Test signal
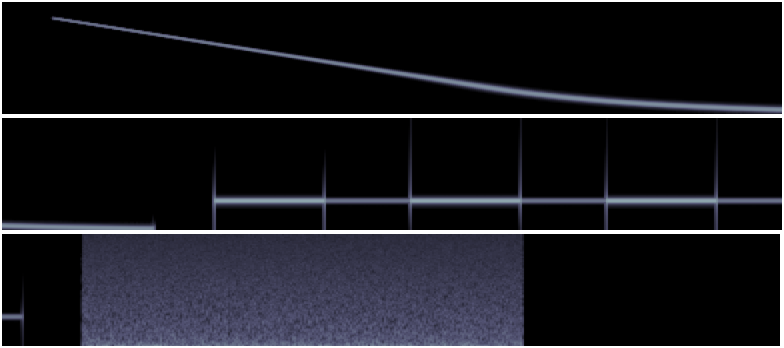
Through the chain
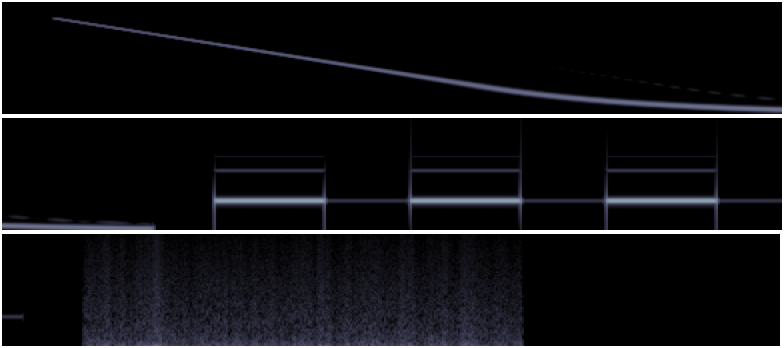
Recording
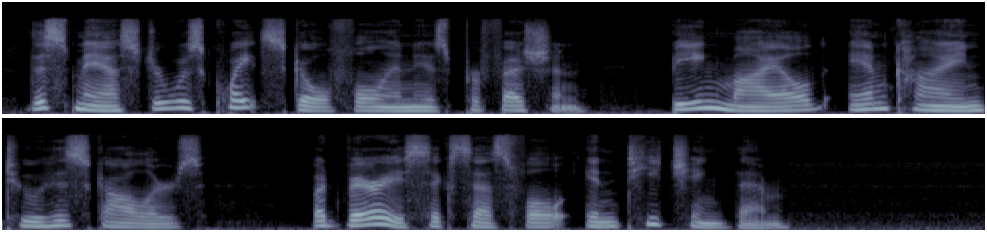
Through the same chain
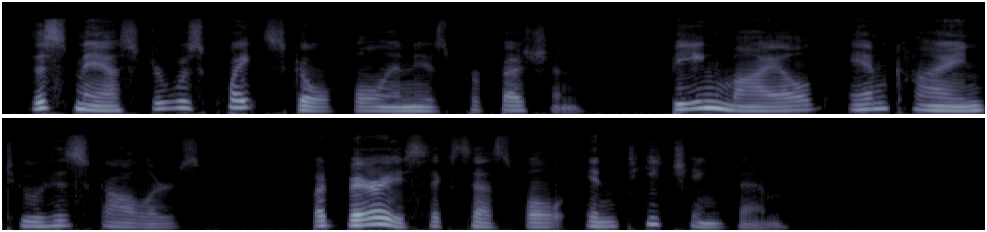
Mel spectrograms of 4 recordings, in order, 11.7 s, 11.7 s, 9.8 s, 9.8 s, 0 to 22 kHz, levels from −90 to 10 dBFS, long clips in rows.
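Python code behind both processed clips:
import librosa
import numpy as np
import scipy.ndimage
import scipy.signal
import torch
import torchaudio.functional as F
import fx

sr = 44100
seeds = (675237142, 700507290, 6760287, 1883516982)

p1 = fx.low_shelf(x, sr, hz=420.0, db=2.0)
p2 = 10.0 ** (-29.0 / 20.0) * np.tanh(p1 / 10.0 ** (-29.0 / 20.0))
p3 = p1 + (p2 * 10.0 ** (-11.0 / 20.0))
p4 = fx.upward_expand(p3, sr, threshold_db=-42.0, expansion=2.5)
y = p4 * 10.0 ** (-3.0 / 20.0)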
